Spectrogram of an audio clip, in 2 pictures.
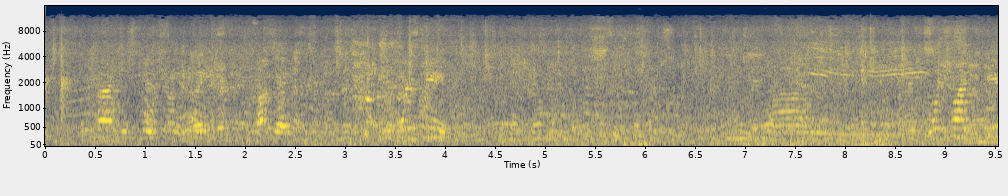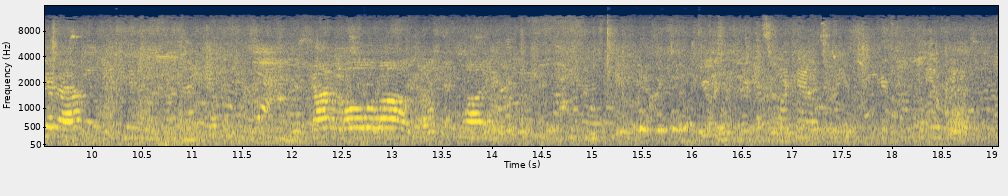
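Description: A brass band plays a lively tune outdoors.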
